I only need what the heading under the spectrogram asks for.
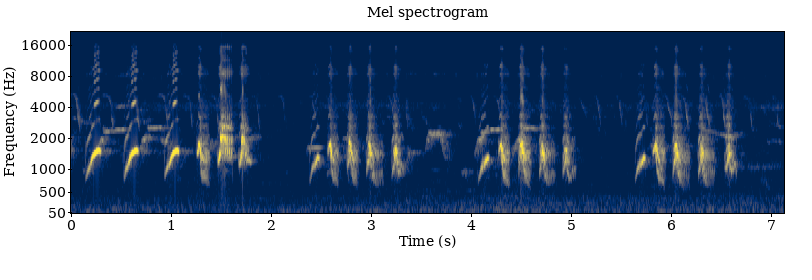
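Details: Male black-tailed white-rumped shama (murai batu) from Nias, singing to provoke rival males. Loud, rich phrases of rising whistled notes and sharp, buzzy bursts, repeated in quick clusters separated by short pauses.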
